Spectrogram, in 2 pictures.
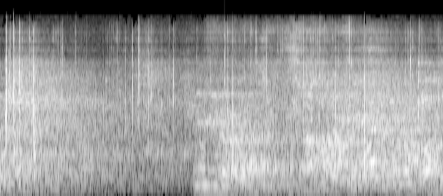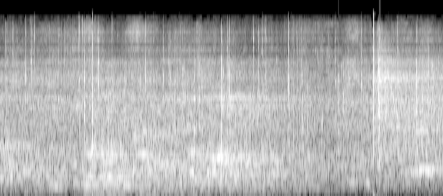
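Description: Hockey sticks clack against a puck on the ice.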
